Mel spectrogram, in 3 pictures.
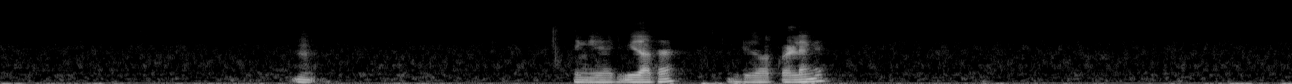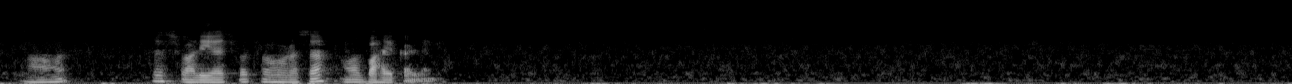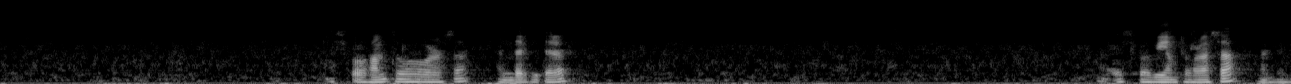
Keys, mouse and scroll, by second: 4.5 right click, 4.9-6.3 middle drag, 6.3 Delete, 7.2-9.4 middle drag, 9.4-9.8 scroll up 2, 9.8-14.0 middle drag, 14.0 right click, 14.3-15.5 middle drag, 15.5 g, 18.7-19.0 scroll down 1, 19.0-20.8 middle drag, 20.8 right click, 21.4-24.4 middle drag, 24.4-25.0 scroll down 2, 25.0-26.7 middle drag, 26.7 right click, 27.4 shift+right click, 27.8-29.3 middle drag, 29.3 g, 33.8-35.1 middle drag, 35.1 right click, 35.7 shift+right click, 36.2-37.7 middle drag, 37.7 g.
